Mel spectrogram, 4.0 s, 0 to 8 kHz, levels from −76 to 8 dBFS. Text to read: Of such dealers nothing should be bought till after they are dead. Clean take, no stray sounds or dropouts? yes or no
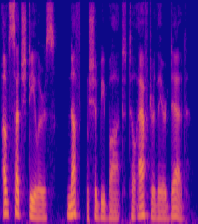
no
